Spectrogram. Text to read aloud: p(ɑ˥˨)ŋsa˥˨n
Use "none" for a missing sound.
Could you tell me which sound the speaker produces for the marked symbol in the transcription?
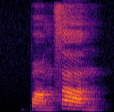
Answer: ɑ˨˩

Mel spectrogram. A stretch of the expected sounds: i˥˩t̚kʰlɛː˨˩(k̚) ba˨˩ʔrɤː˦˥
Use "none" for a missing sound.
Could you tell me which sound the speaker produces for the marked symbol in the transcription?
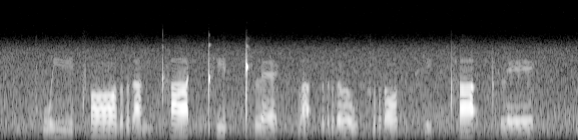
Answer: k̚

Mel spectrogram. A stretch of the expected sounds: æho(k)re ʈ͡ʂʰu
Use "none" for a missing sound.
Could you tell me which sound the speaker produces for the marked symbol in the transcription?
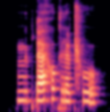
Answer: k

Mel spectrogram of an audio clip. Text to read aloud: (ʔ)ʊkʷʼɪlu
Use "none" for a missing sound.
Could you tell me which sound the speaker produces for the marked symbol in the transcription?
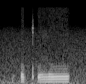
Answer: ʔ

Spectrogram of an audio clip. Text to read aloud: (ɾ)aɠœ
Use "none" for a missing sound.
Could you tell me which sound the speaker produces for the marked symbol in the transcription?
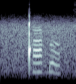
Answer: ǃ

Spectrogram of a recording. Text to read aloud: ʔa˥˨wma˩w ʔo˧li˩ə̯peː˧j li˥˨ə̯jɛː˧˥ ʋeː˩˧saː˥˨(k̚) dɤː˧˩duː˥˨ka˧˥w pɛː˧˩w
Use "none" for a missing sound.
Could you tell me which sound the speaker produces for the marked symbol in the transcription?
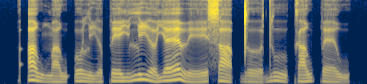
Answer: p̚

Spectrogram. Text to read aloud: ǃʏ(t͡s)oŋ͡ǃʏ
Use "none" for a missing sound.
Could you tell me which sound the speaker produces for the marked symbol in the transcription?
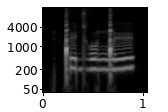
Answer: dʱ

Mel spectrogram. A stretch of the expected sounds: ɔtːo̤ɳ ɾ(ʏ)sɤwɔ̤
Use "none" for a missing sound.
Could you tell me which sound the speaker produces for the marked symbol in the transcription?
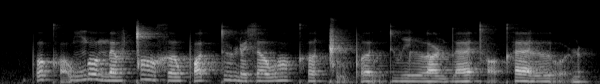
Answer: ʏ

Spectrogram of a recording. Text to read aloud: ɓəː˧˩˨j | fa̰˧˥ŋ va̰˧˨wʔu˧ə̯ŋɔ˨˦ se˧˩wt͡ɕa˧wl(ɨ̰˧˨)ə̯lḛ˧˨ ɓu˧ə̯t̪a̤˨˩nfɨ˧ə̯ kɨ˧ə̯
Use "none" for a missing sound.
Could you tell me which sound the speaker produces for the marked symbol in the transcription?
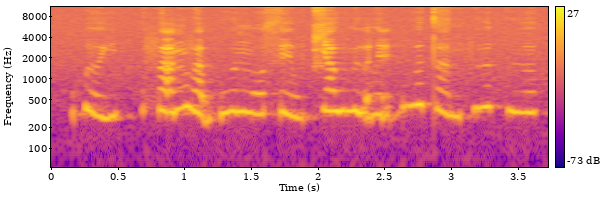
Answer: ɨ̰˧˨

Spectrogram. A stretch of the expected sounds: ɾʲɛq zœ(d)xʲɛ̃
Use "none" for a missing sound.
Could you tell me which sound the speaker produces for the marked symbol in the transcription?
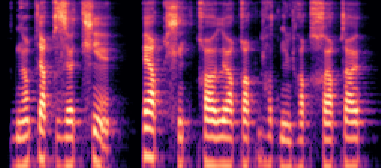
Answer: t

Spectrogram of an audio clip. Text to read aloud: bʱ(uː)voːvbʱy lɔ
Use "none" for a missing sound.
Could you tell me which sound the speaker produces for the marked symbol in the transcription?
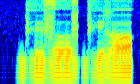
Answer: ʉː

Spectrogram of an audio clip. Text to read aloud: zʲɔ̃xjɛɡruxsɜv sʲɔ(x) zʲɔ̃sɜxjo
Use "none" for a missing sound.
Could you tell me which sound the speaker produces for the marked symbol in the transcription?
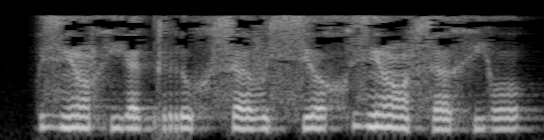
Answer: x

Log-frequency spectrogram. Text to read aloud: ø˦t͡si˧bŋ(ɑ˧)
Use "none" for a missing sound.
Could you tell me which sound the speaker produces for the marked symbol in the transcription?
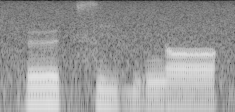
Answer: ɑ˧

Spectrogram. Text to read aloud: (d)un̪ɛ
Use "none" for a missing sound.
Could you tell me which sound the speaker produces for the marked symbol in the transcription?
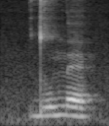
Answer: d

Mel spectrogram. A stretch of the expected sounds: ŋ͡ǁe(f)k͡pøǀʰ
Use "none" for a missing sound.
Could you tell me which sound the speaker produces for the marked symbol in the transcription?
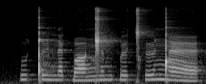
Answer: m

